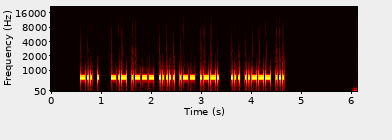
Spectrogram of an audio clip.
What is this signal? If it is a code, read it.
Morse code, heard as a keyed tone, about 36 wpm, 660 Hz. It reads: DE KJ5WP S2S
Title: SOTA QSO Practice 35wpm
